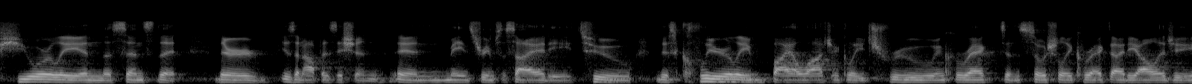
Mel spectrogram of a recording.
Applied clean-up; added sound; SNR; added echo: none; none; none; none.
